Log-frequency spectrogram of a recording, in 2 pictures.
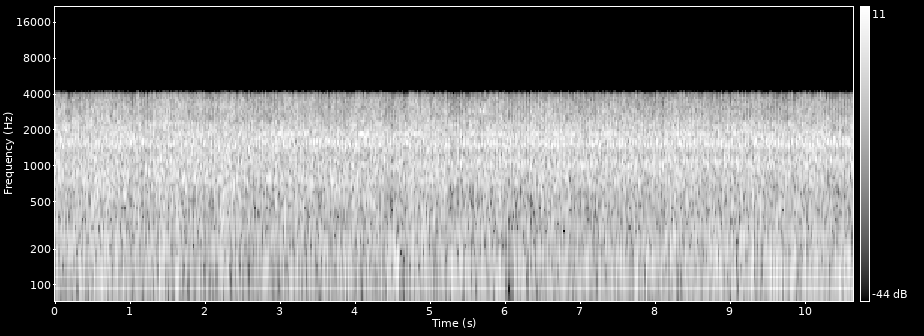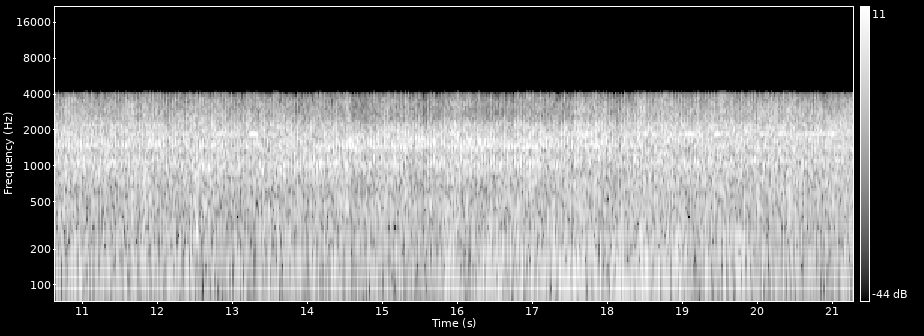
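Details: Mercedes 240D diesel idling with a steady clatter, its beat slightly uneven rather than smooth; the cause of the rough idle is unknown.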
